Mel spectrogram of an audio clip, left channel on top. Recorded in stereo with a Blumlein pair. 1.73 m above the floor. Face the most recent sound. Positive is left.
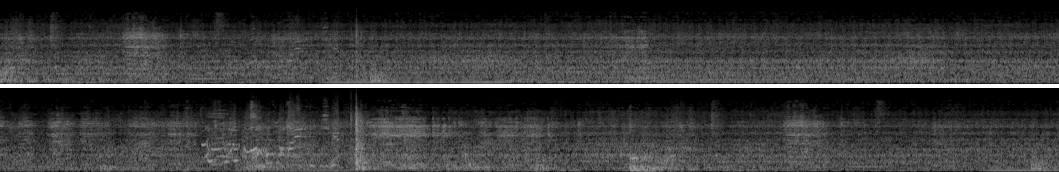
turn(degrees=-30)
